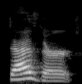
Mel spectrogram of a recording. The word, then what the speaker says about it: desert: And then we have desert and that is sand. And that has one syllable. And so that is going to be stressed on syllable number one.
